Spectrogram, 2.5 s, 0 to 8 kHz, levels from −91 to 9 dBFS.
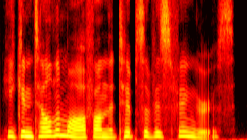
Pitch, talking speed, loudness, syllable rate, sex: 235 Hz, 265 wpm, -15 LUFS, 5.2 syllables/s, female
